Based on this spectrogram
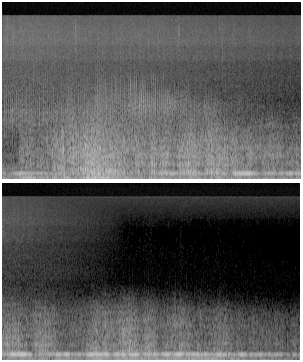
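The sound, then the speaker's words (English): Deep, rolling thunder swells loudly in the first few seconds, then settles into a long, steady rumble with a low droning undertone that carries on to the end. “And on dark and stormy nights, its grave howls can still be heard echoing through the hills of Kingsport, Tennessee, amidst the lightning and thunder.”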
